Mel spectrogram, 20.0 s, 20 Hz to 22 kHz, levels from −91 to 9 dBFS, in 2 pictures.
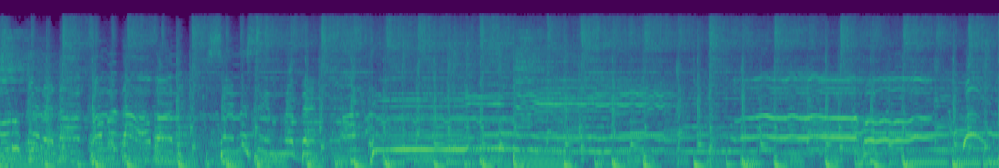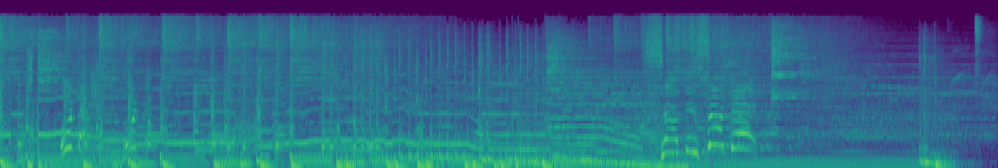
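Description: You'll hear chunks out of order twice in this audio. At 10.26 to 10.38 s, one 60 ms chunk turns up one slot late, so two chunks swap places. At 14.94 to 15.18 s, a chunk lands three slots late and plays after the three that should follow it. Nothing goes missing, but each spot sounds briefly jumbled, with hard joins where mismatched chunks butt together.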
